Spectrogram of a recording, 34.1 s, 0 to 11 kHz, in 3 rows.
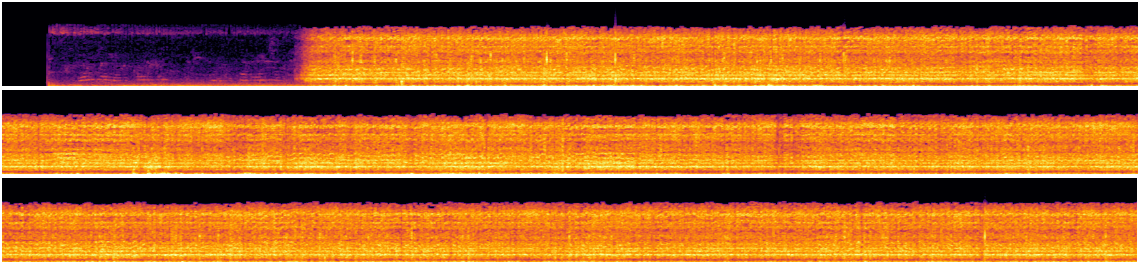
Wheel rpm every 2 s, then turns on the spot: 0, 0, 140, 160, 160, 160, 160, 160, 160, 160, 160, 160, 160, 160, 160, 160, 160.
none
